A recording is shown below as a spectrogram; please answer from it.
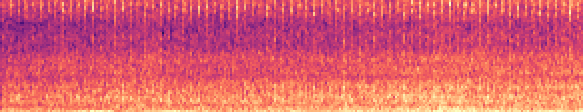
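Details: Car after new PCM, misfire traced to a wrong replacement ignition coil and fixed: soft, even idle hum, no stumble or skipped beats; engine now healthy.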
